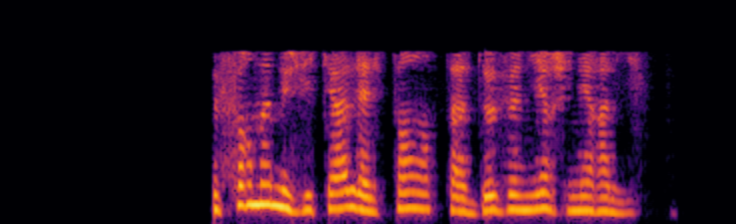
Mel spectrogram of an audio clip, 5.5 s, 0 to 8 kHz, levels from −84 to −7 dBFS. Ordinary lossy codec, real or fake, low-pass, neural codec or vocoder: AAC, 16 kbps; real; 7.2 kHz; none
